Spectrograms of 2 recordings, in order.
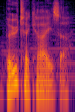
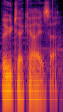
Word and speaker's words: Butterkäse: So remember, it's pronounced Butterkäse. That's Butterkäse. Well, as you can see, a very simple cheese to make.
